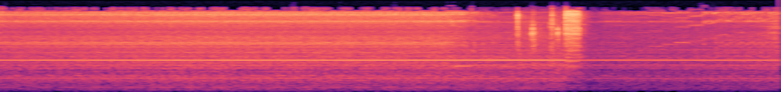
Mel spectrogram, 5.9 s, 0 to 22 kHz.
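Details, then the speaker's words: HP StorageWorks 1/8 tape autoloader drive rewinding tape into the cartridge: thin steady high whine with soft whir for about four seconds then stops; PWM motor drive gives musical-note-like tones as it spins up. Normal rewind motor whine. "It may not pick up on camera too well, but you can actually hear like the PWM motor drive playing like musical notes, like as it revs up in speed."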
